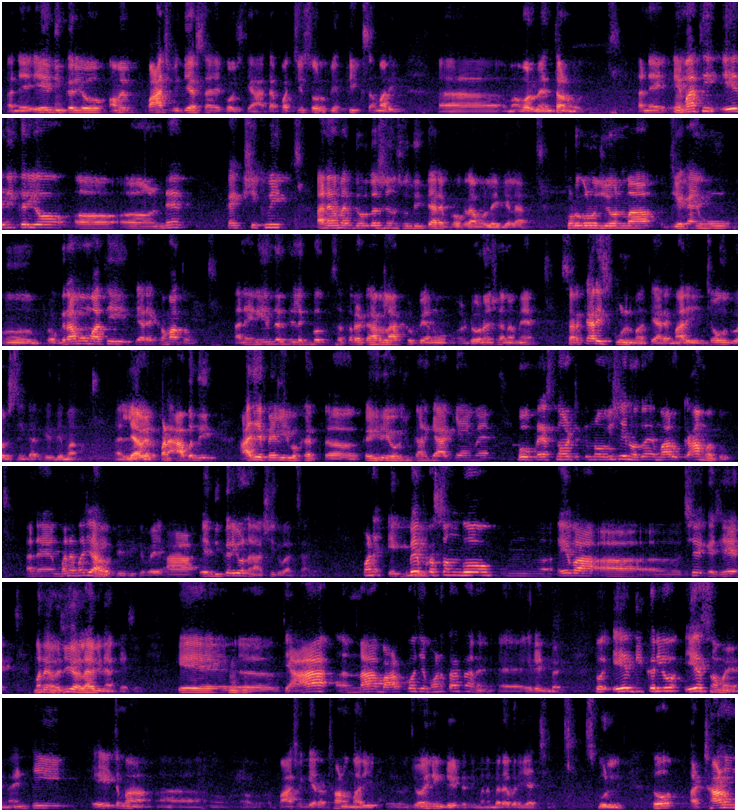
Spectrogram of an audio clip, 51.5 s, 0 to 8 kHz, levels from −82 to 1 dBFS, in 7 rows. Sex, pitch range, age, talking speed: male, 125-190 Hz, 30-49, 90 wpm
